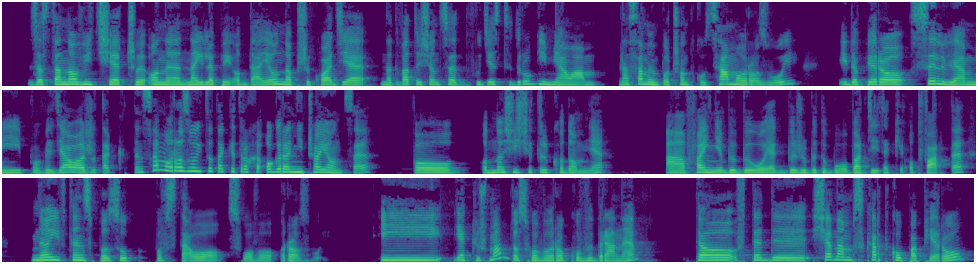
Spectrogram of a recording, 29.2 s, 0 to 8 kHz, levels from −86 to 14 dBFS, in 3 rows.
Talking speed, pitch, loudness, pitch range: 140 wpm, 210 Hz, -19 LUFS, 195-225 Hz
